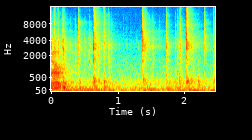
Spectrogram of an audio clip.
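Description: Computer keyboard keys being typed: a handful of separate, sharp keystroke clicks at an uneven pace.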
